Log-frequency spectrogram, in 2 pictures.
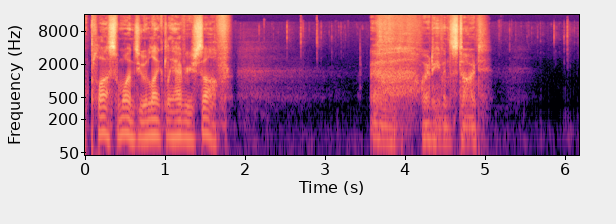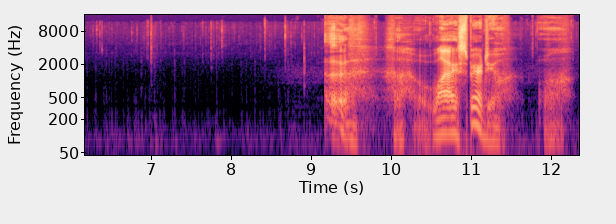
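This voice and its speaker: A man playing a centuries-old vampire in an intimate audio roleplay, speaking formally but haltingly in a husky, breathy voice. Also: low voice, no echo, clean studio sound, full character voice. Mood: composed, explaining. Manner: hesitant, halting, formal phrasing. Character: centuries-old male vampire, courteous, hesitant, commanding with servants.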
